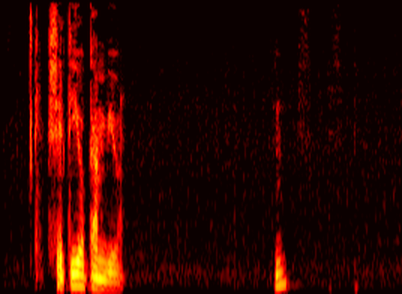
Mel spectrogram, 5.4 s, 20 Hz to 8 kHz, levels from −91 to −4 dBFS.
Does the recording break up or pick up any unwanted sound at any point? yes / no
no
